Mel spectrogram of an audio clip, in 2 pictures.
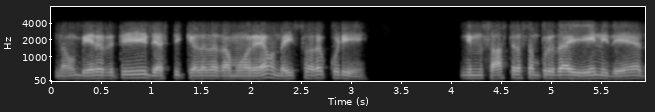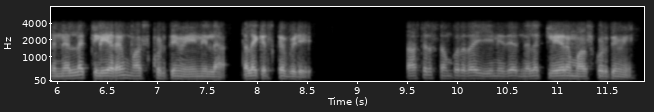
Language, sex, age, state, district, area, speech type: Kannada, male, 30-45, Karnataka, Chamarajanagar, rural, conversation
